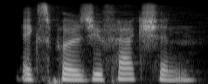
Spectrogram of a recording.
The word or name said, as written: expergefaction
